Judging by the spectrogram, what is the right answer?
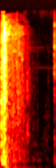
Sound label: hit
